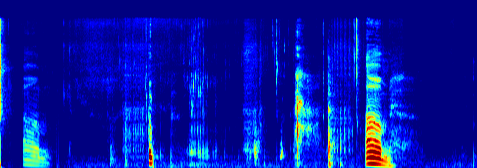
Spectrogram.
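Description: Kirkland lime sparkling water splashes and spills over a person in short, messy bursts, with a few sharp clatters and rustles, broken up by startled vocal exclamations at the start and near the end.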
